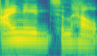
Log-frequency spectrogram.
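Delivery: put-on hysterical sobbing voice. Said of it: "crying hysterically and saying".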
